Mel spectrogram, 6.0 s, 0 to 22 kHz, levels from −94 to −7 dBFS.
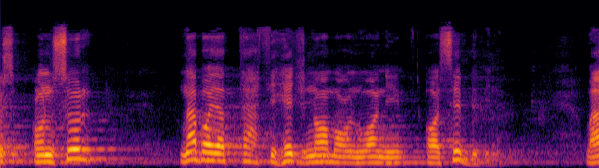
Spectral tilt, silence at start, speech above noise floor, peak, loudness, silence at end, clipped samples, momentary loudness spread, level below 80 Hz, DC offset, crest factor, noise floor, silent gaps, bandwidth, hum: -6 dB/octave; 0 s; 32 dB; -12 dBFS; -28 LUFS; 0 s; under 0.1%; 16 LU; -74 dBFS; under 0.1%; 18 dB; -59 dBFS; none; 12 kHz; none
